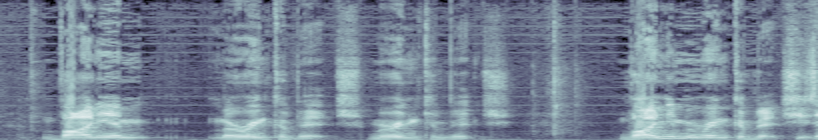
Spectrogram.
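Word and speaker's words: Vanja Marinković: it's actually not that it's actually not that hard of a ninja pronounced Vanya Marin kovitch Marin kovitch Vanya Marinka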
